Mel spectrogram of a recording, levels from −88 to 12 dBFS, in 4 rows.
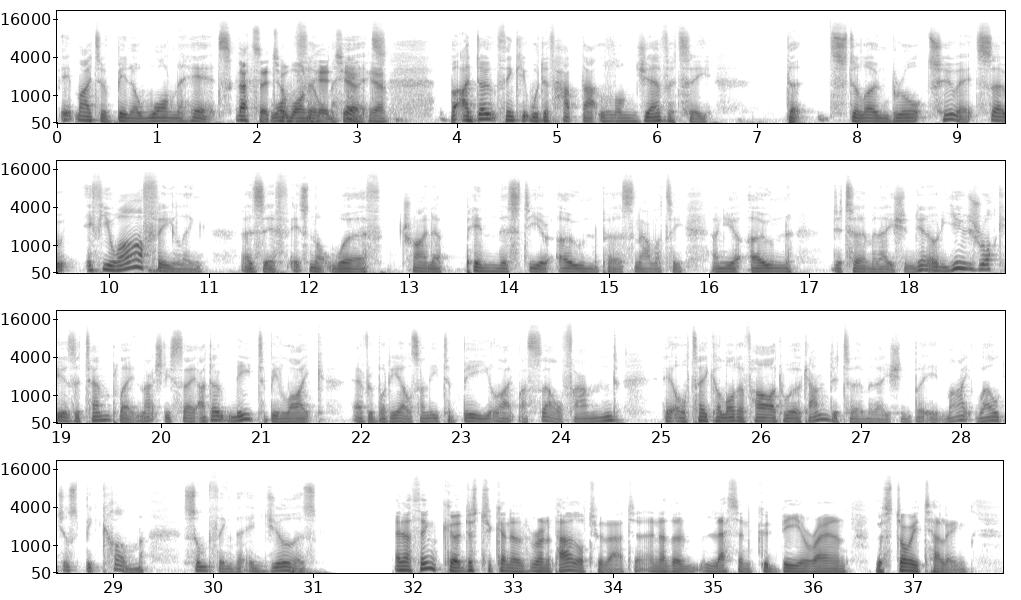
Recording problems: muffled; slightly; fading above 2 kHz

